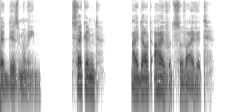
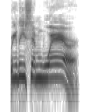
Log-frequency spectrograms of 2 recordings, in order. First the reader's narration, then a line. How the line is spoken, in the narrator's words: I shouted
